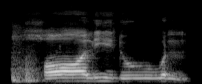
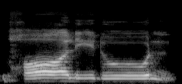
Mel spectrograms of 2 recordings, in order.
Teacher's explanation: yang paling tebal itu adalah ketika huruf isti'la itu berharakat fathah, kemudian datang setelahnya huruf alif. Kalau huruf isti'la'nya fathah, kemudian ada alifnya. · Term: tafkhim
